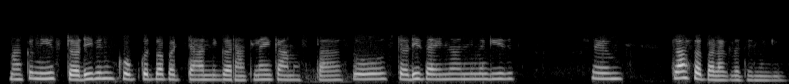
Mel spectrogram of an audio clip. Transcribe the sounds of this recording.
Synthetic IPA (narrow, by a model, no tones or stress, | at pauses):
mãkənisʈəɽibʱinkʰuːb̚kut̪̚babəʈːaniɡʱəɾãt̪lãĩkanəst̪asosʈəɽid͡zaːinanimə̃ɡiːɾ | se | t̪ɾaːsəbalaɡlad̪eneɡi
